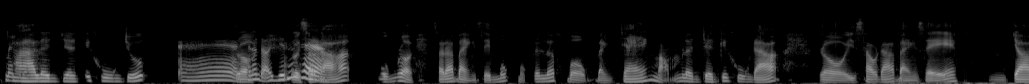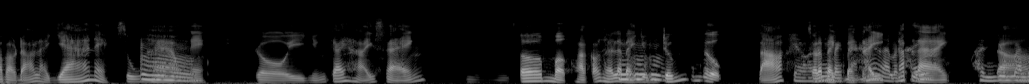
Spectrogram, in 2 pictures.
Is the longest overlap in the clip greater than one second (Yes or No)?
Yes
